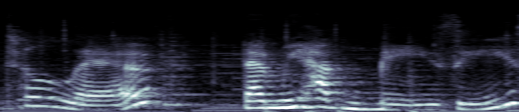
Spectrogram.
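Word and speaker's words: Mazie: It really depends on how you want to pronounce it, but it's a French-rooted name meaning to live. Then we have Maisie, spelled M-A-Z-I-E, Maisie.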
